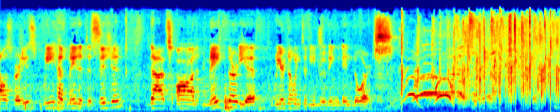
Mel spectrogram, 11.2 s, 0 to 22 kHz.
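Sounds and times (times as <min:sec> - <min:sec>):
speech: 0:00.1 - 0:08.0
cheering and whooping voices: 0:08.0 - 0:09.6
church audience in Palos Verdes applauding: 0:08.0 - 0:11.1.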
